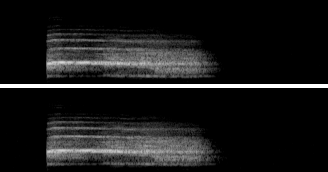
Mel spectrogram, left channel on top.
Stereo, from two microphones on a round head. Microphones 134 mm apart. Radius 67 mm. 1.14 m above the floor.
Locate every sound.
0.5 s a scream: 25° left (ahead or behind), 3 m; by 2.0 s 5° left (ahead or behind), 4.5 m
